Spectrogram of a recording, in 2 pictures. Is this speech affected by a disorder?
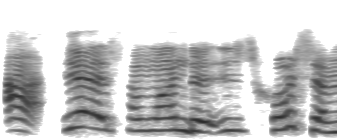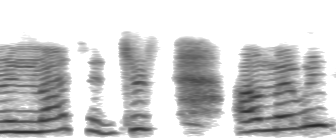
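Yes: cerebral palsy; types instead.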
